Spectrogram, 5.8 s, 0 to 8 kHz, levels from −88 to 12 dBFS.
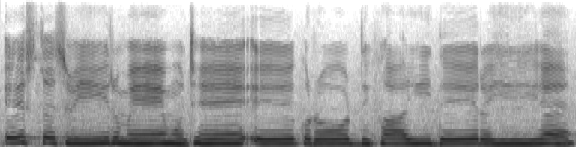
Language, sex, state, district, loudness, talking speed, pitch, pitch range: Hindi, female, Madhya Pradesh, Katni, -8 LUFS, 105 wpm, 240 Hz, 230-255 Hz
